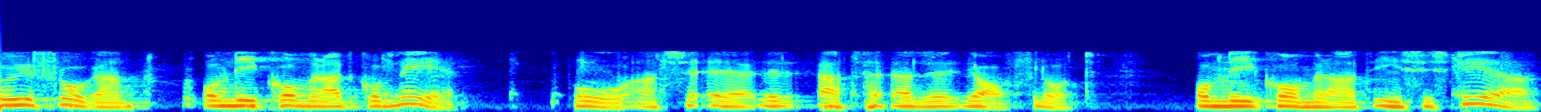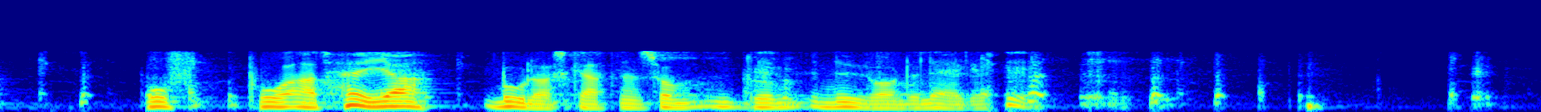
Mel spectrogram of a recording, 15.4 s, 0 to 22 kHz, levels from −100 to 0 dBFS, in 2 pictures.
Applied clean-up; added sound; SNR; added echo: neural mask model RNNoise.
